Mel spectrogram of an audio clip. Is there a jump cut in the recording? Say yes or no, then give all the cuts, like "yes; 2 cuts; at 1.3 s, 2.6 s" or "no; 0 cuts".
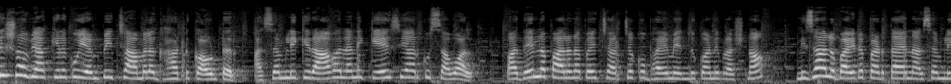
no; 0 cuts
